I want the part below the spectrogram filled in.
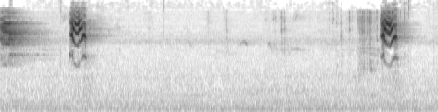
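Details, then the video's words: Two clipped, rasping chirps about four seconds apart from a female double-collared seedeater calling to get a male singing, with faint hum between. "Melhor Piado de Fêmea de Coleiro para Foguear Coleiro tui tui Com Fêmea de Coleiro Chamando"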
